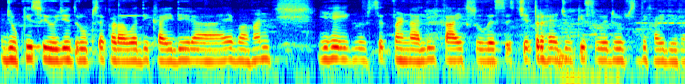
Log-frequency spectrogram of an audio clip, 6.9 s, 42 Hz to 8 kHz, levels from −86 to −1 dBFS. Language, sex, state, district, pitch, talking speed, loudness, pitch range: Hindi, female, Uttarakhand, Tehri Garhwal, 190 Hz, 235 wpm, -18 LUFS, 185-200 Hz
